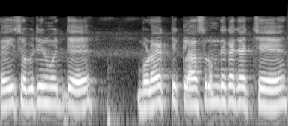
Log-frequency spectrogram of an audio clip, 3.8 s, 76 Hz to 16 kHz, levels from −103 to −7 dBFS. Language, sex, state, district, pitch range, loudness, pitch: Bengali, male, Assam, Hailakandi, 180-205 Hz, -12 LUFS, 195 Hz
